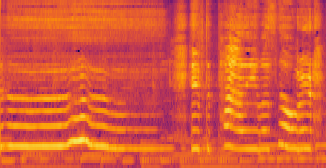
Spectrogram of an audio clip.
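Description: Music: a solo voice holds one long wordless note that lifts briefly about a second and a half in, then sings shorter phrases from about four seconds in, over acoustic guitar.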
